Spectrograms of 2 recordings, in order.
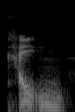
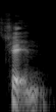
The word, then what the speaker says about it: Kytin: How to pronounce kiten. Okay, we just got two different answers here. So, wow. Yeah, the British pronunciation is correct. Kiten. The American pronunciation is wrong and it's Chittin.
